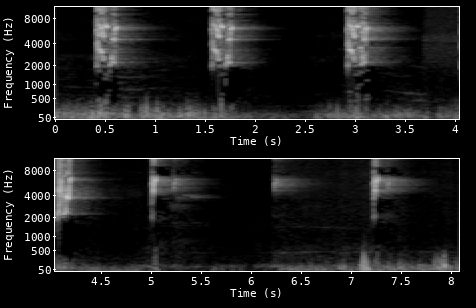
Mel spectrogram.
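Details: Lovebird in full voice, recorded as a tutor for murai and kacer songbirds: loud, harsh, buzzy high chirps given singly about every second, with short gaps and faint low background rumble.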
